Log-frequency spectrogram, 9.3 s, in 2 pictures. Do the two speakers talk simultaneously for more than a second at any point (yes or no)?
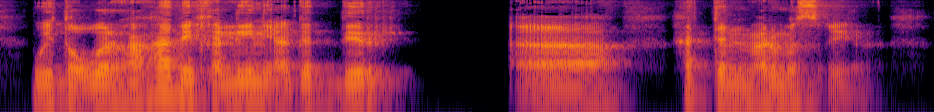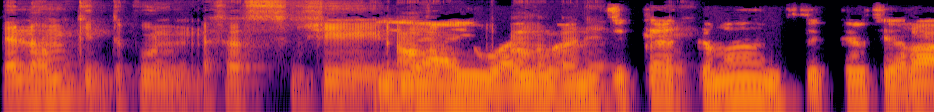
yes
